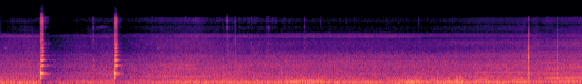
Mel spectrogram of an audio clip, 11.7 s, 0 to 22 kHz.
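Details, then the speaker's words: 1996 Ford Bronco horn after repairing three pulled-out horn wires: two short, clear honks with a steady, full tone over quiet outdoor background; normal horn operation. "let's try that again maybe i'll get a better sound that that first one was what it was supposed to sound like"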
